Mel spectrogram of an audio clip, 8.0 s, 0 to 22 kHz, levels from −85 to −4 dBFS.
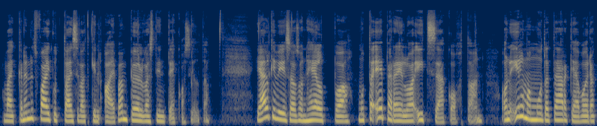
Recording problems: none

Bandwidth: 15.5 kHz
